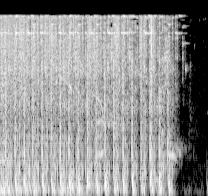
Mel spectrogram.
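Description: Rapid automatic gunfire from a World War II video game map, a dense unbroken burst of about twenty evenly spaced shots that stops abruptly, close and loud.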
